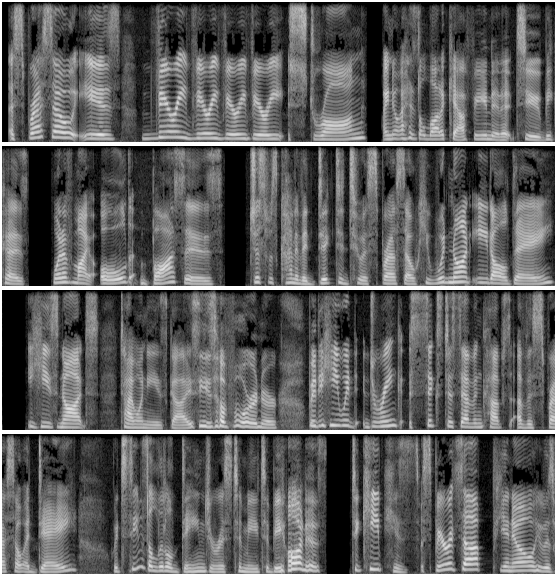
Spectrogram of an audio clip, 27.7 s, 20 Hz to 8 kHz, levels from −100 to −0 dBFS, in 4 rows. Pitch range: 190-255 Hz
